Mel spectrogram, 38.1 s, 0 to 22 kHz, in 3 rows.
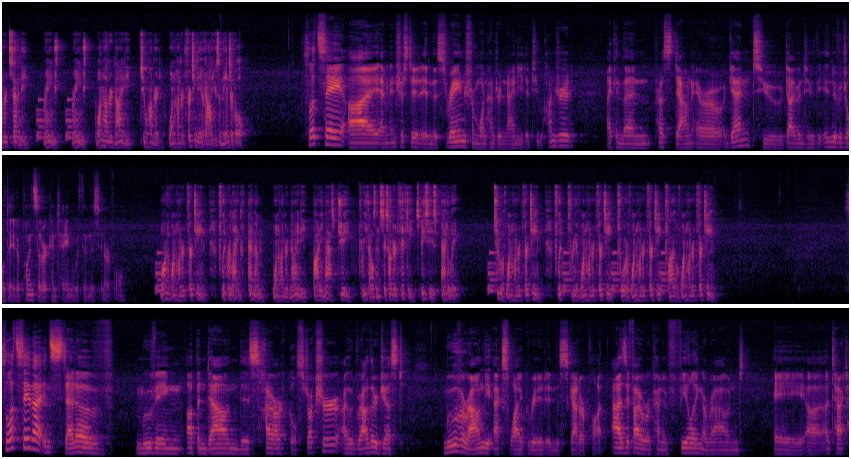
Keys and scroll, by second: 0.2 Right, 14.7 Down, 19.7 Right, 20.8 Right.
